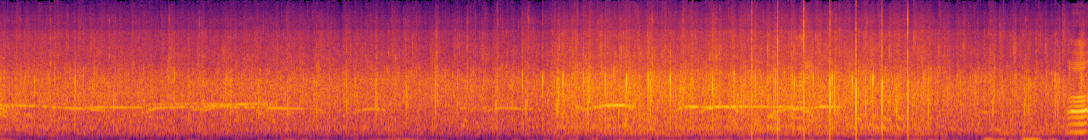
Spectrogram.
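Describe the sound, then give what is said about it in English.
A room full of people at the White House applauds steadily, a dense wash of clapping that swells a little louder midway, with faint voices and whistle-like tones running beneath it. “Please give Steve a big round of applause.”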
